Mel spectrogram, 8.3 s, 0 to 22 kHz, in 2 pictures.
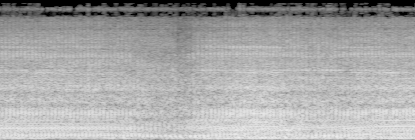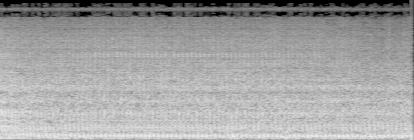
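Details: Early-1970s Pacesetter Trailbuck mini bike on a test ride after fitting a new torque converter not set up for jack-shaft use; revs rise and swell but the pitch flattens without pulling harder or climbing to speed. Torque converter slipping.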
